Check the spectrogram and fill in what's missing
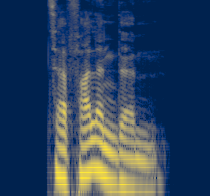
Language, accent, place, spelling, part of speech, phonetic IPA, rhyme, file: German, Germany, Berlin, zerfallendem, adjective, [t͡sɛɐ̯ˈfaləndəm], -aləndəm, De-zerfallendem.ogg
- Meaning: strong dative masculine/neuter singular of zerfallend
